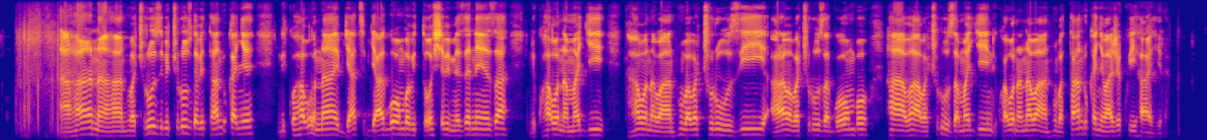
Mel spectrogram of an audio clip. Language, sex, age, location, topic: Kinyarwanda, male, 25-35, Musanze, finance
